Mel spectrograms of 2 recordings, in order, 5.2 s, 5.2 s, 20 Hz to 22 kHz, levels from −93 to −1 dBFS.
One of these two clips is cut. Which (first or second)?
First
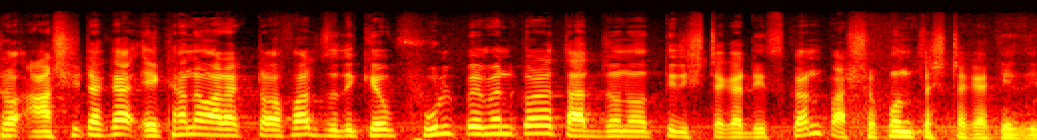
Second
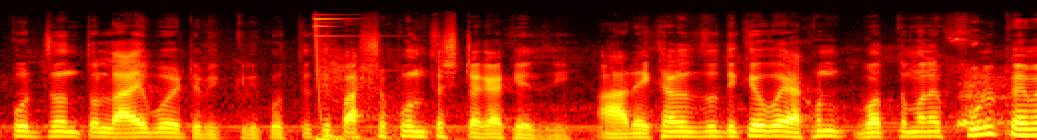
second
